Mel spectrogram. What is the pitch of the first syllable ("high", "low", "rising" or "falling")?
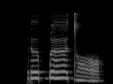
high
